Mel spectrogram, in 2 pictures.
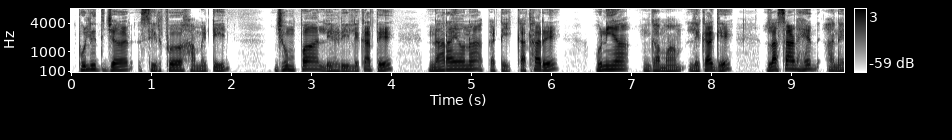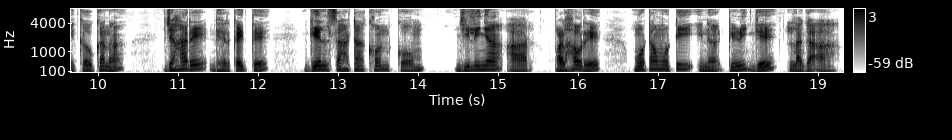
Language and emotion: Santali, neutral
